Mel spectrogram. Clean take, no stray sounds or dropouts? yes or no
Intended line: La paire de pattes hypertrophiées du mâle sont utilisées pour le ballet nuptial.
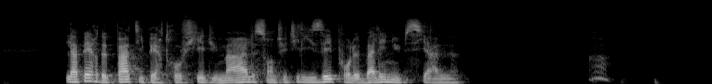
no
